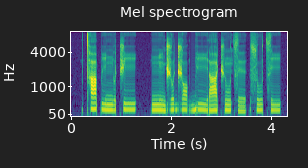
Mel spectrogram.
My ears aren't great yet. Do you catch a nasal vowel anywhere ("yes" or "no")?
yes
